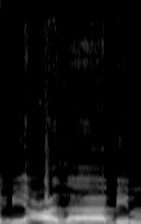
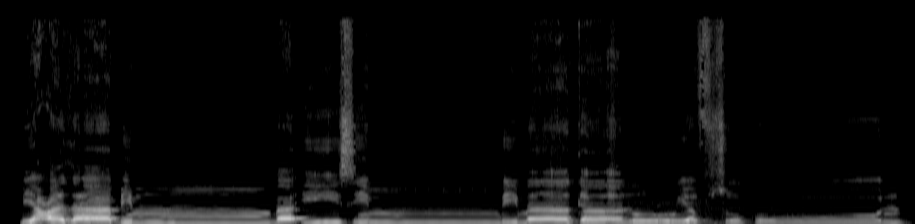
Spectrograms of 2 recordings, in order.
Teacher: تنوین کی آواز کو میم کی آواز میں بدل کر پڑھتے ہیں۔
